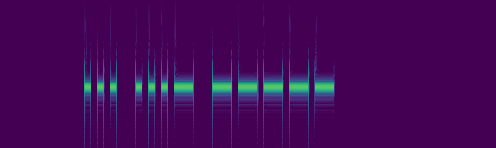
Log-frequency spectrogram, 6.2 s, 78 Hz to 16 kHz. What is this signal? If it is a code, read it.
Morse code, heard as a keyed tone, about 15 wpm, 700 Hz. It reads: SV0
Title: Callsign Prefixes for Top 50 DXCC - 15wpm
